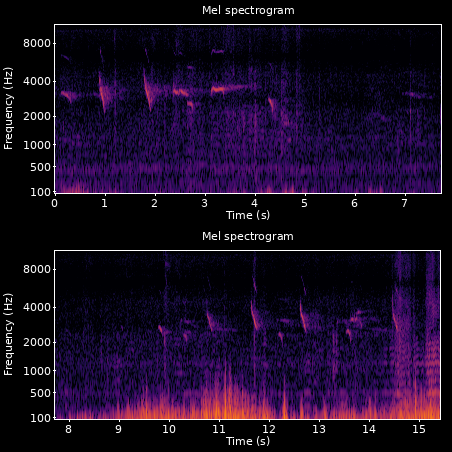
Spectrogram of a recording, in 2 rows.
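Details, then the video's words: Honeybee swarm of roughly 20,000 bees, first swarm of 2021, Gulf Coast. Quiet start with repeated short whistled bird chirps, then from about eight seconds a loud, low, continuous buzzing roar takes over, with occasional chirps still above it. "20,000 HONEYBEES! FIRST Honey Bee SWARM OF 2021"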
